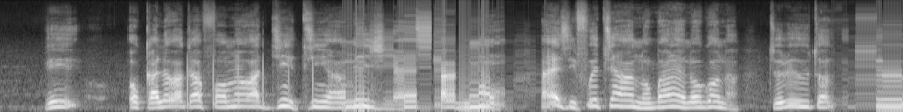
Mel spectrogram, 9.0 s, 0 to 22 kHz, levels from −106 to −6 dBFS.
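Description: It's a speech clip. Right after "gin okale", from 1.88 to 3.15 s, there's a regular train of clicks, about four a second and roughly seven in all, poking out around 10 dB above the speech, likely interference or a faulty connection. Then there's robotic sound from repeated short buffers at 3.43–5.47 s and again at 8.32–9.03 s: a metallic buzz at 66.8 Hz, which fits a roughly 15 ms buffer being looped. Most of the first stretch is repeats, and the last one is entirely repeats. The likely cause is audio arriving too seldom to keep the buffer fed.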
